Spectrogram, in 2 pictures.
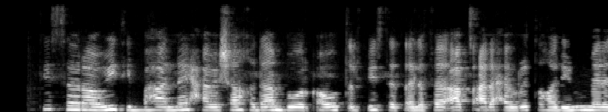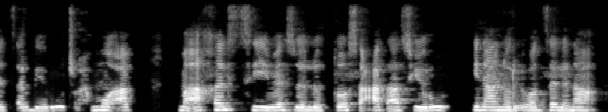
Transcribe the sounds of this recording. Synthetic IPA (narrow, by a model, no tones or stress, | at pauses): ʔaβt̪ʰisɐɾawit̪jɪbːɐɦalnajħaβɐʃaxɨd̪ambɨwɔɾkʼawut̪ʼɨlfizɨt̪ʰɐt̪ʼɐlɐfɐʔaβt͡sʼaʕd̪aħɨβɾit̪ʰɐxɐd̪inumɐnɐt͡sʼːɐɾɡeɾut͡sʼɨħmuʔaβ | maʔkɐlsiβɐt̪zɐlːot̪ʰo̞sɐ̰ʕa̰t̪asiɾu | ʔinanɨɾḭʔo̞t̪zɐlɐna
